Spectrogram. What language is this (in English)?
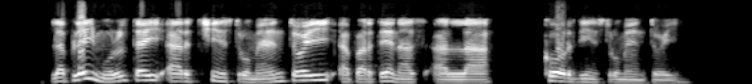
Esperanto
